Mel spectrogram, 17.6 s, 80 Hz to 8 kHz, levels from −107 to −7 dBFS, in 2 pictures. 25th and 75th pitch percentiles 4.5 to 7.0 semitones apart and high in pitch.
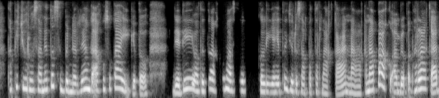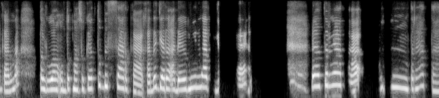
Yes: average, 5.2 semitones; very high, 255 Hz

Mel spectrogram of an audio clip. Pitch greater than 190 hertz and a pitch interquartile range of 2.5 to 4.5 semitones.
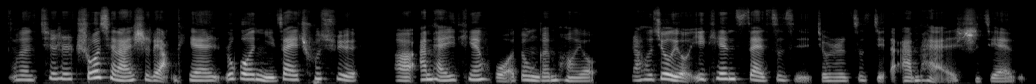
No: high, 200 Hz; average, 5.2 semitones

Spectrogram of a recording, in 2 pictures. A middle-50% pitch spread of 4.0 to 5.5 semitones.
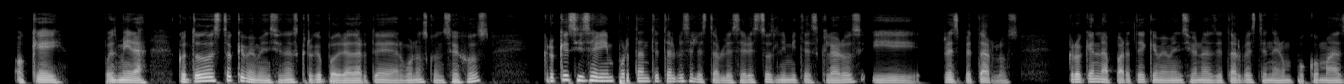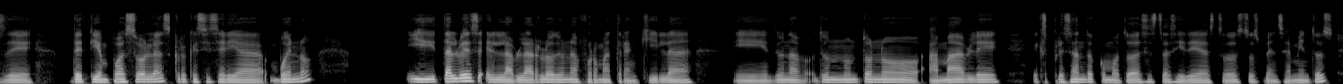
No: average, 2.7 semitones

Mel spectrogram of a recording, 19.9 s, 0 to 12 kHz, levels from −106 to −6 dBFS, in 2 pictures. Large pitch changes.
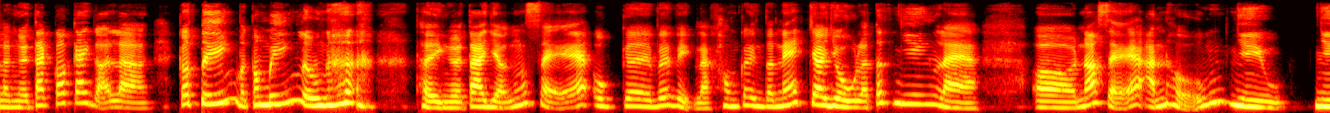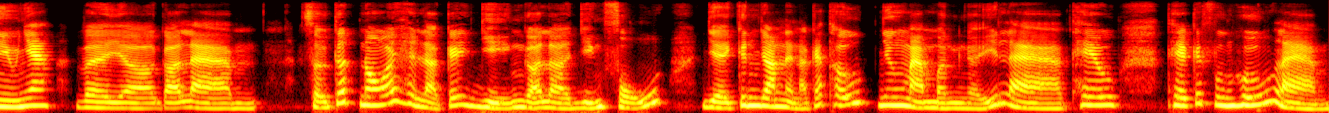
Yes: wide, 6.6 semitones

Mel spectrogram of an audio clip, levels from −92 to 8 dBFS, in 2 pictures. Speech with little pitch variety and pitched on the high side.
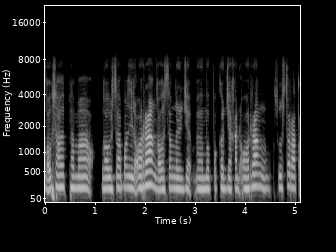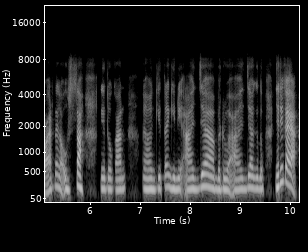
Yes: narrow, 2.1 semitones; high, 195 Hz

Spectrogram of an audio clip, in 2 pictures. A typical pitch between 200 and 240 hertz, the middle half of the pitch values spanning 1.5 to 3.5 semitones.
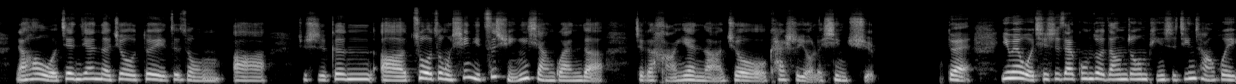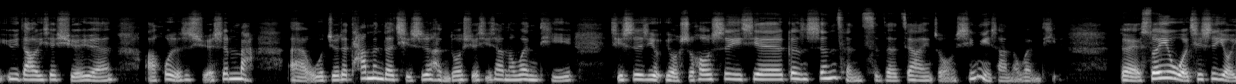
No: high, 215 Hz; average, 4.3 semitones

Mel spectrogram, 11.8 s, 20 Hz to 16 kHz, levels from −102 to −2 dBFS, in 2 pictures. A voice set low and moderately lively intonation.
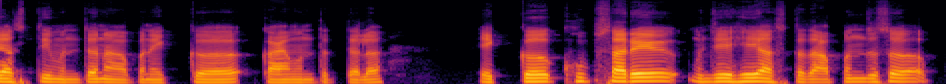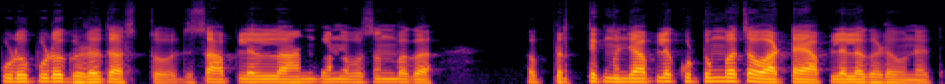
Yes: low, 130 Hz; average, 3.3 semitones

